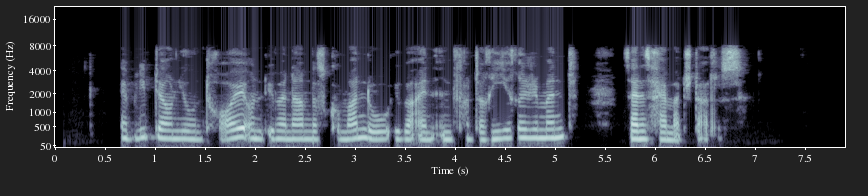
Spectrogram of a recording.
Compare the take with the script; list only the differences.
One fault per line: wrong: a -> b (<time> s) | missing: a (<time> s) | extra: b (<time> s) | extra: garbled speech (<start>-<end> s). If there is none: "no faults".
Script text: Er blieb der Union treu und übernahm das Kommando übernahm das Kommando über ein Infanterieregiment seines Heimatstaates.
missing: übernahm das Kommando (3.3 s)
